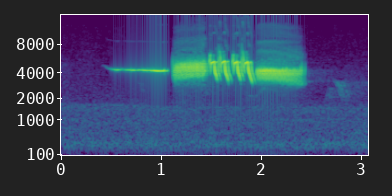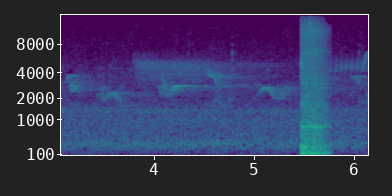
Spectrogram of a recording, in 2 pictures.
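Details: White-crowned Sparrow song, with low plane noise digitally removed: a clear high whistle, then a loud buzzy trill of rapid down-slurred notes lasting just over a second, followed by near silence and one brief click.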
